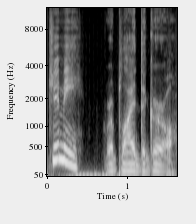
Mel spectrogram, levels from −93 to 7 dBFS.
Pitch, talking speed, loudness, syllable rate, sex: 130 Hz, 145 wpm, -16 LUFS, 4.5 syllables/s, male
